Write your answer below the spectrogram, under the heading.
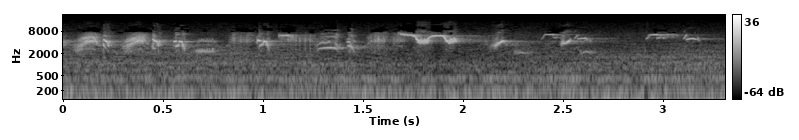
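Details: Bluethroat singing at the Offstein settling ponds: a quick, varied run of high, twittering and buzzy phrases with short whistled notes, delivered without pause over a low background hum.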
